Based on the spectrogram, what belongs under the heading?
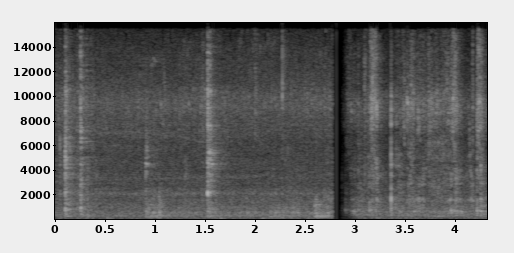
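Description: Momos sizzling steadily as they fry in hot oil in a kadai, with a few sharp clinks of a slotted spoon against the pan. After a cut about three seconds in, a spoon clicks against a bowl as a thick mixture is stirred.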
